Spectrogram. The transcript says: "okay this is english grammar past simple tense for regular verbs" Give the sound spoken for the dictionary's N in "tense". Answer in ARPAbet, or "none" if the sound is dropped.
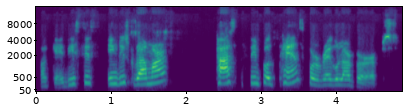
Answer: N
